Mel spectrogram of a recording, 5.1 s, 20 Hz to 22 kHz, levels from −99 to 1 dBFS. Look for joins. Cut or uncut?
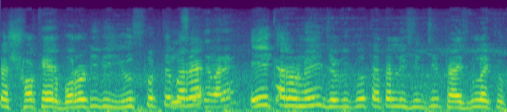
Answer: uncut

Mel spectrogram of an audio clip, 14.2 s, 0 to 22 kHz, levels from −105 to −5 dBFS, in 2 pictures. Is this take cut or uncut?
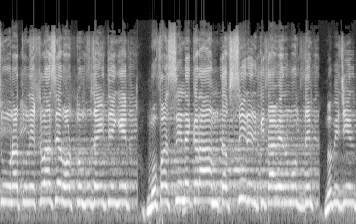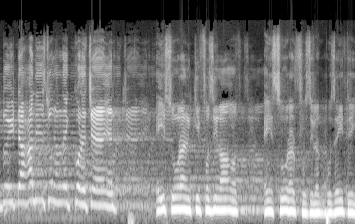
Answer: cut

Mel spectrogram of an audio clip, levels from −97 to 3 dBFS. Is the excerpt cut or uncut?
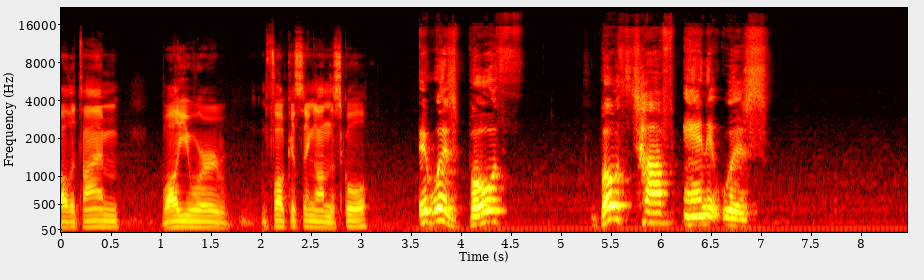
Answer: uncut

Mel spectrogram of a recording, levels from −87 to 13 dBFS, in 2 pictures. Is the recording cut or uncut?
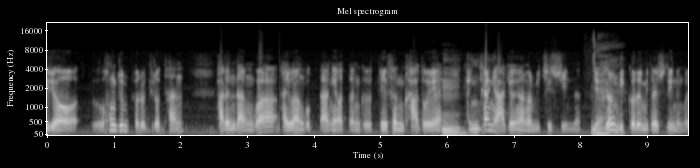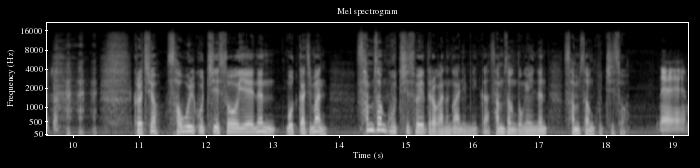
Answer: uncut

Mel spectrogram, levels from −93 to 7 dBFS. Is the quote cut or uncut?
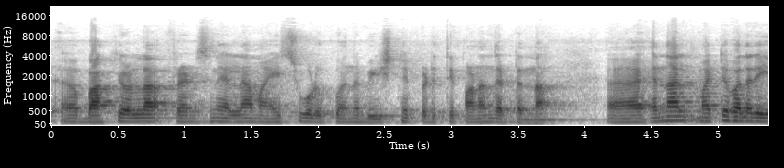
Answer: uncut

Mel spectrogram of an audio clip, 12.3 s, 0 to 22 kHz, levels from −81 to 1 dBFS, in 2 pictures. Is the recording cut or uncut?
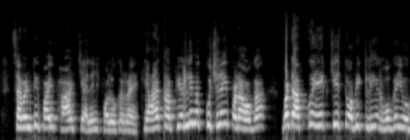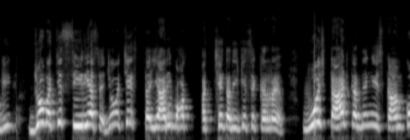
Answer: cut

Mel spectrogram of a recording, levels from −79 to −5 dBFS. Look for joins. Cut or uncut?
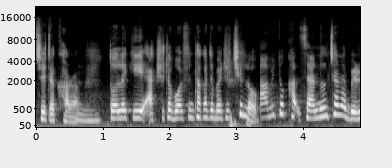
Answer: cut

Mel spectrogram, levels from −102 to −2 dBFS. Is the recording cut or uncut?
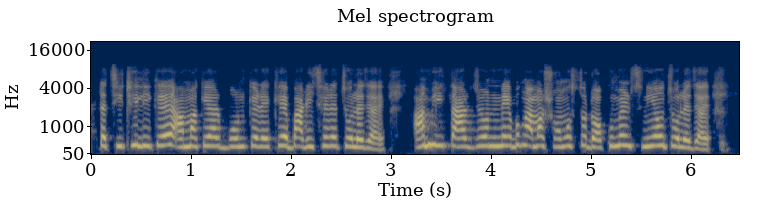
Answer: uncut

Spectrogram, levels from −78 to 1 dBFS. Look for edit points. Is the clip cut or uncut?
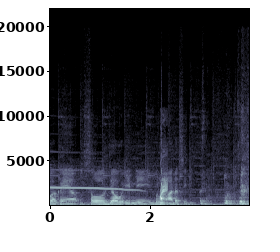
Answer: uncut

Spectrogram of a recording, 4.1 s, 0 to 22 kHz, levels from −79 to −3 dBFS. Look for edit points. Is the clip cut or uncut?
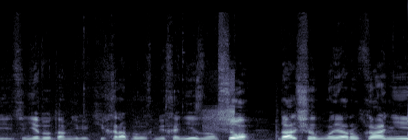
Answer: cut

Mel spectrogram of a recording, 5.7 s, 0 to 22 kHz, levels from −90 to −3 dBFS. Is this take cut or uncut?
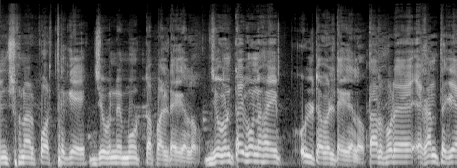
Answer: uncut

